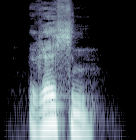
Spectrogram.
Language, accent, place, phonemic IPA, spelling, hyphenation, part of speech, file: German, Germany, Berlin, /ˈʁɛçən/, rechen, re‧chen, verb, De-rechen.ogg
- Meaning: to rake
